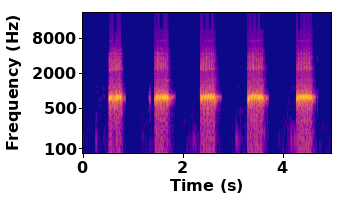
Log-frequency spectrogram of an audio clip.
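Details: Green barbet call, typical of Indian forests: five loud, hollow, mid-pitched notes, each about a third of a second, repeated steadily about once a second against a silent background.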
